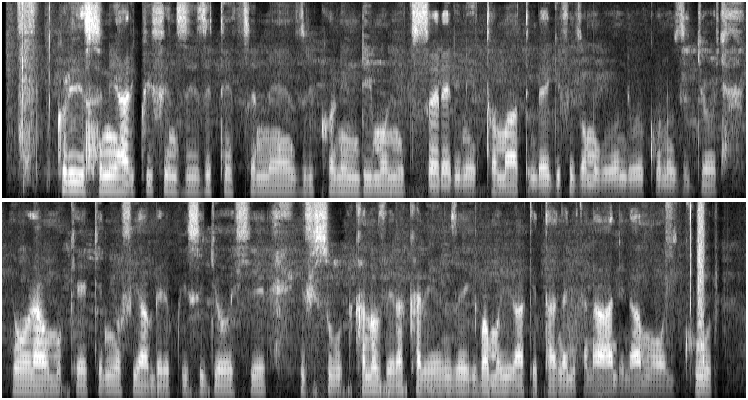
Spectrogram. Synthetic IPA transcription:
kuɾisinihaɾikwiːfinzizite̞t͡seneziɾikʰo̞niːndimoni̥seɾeɾinitʰo̞matimbeɡifizo̞muβuɾuːndiwekʰuːnhuziɾɟoːçeɲ̥oɾaomukʰe̞ke̞nijofijaːmbe̞ɾe̞kwiːsiɾɟo̞ːçe̞ifisukʰano̞ve̞ɾakʰaɾe̞ːnze̞ivamuɾiɾaketaːŋɡaɲikanahaːndinamŋojikʰuɾa

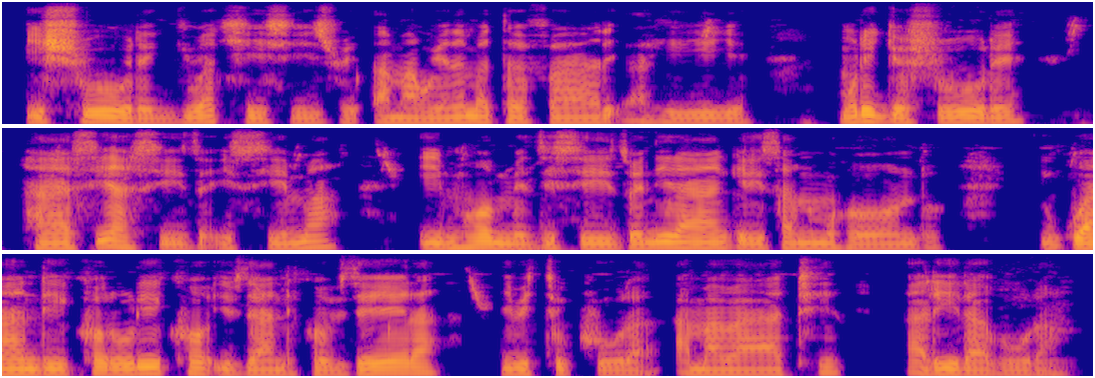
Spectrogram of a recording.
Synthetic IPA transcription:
iʃuːɾe̞ɡiwakʰiʃid͡ʒwe̞ʔamaβwijenamatafaːɾḭʔaɦije̞ | muɾiːɾɟo̞ʃuːɾe̞ | haːsihasizḛʔisima | im̥ho̞me̞zisizwe̞niɾaːŋɡiɾisanumuɦo̞ːndo | ɡwaːndikʰo̞ɾuɾikʰo̞ʔivjaːndikʰo̞vje̞ːɾaniβitʰukʰuɾa̰ːmaβaːtʰi | aɾiɾaβuɾa̰

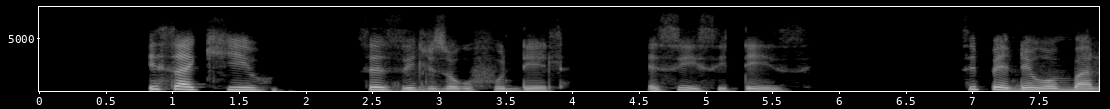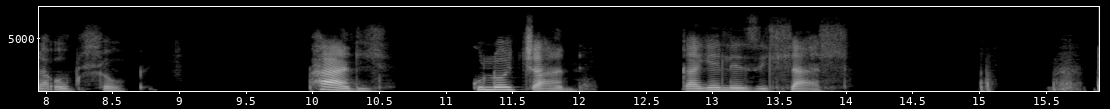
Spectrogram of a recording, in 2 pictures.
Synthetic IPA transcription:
isakʰiwɔ | sezind͡ɮʱizoɣufundʱɛla | esijisitʼeːzi | sipʼɛndʱɛŋom̩βala̰ʔom̩ɬɔːpʰɛ̥ | pʰand͡ɮʱɛ | ɣ̬ulɔt͡ʃʼanɛ | ɣaɲɛleziɬaːɬḁ

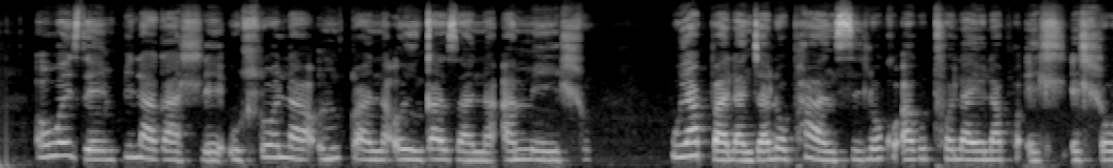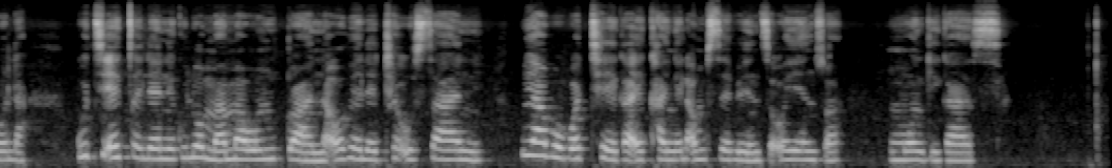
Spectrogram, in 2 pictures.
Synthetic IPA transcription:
ɔwɛzempʼilaɣaɬɛʔuɬɔlaum̩tʼwana̰ʔojiŋkʼazanaʔamɛːɬɔ | ujab̥ʱaland͡ʒʱalɔpʰant͡sʼilokʰuʔaɣutʰɔlajɔlapʰɔʔɛɛɬɔla | ɣutʰiɛǀɛleniɣulɔmamawom̩tʼwana̰ʔɔβɛlɛtʰɛusanɛ | ujaβɔβɔtʰɛɣaɛkʰaŋɛlaum̩sɛβend͡zʱḭʔɔjɛnd͡zʱwa | ŋumoŋiɣaːz̥i̥

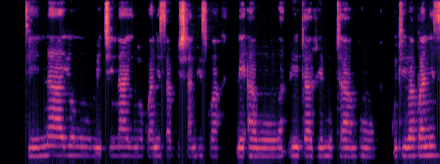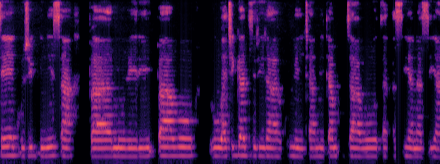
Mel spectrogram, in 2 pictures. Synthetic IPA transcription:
tinajomit͡ʃinaino̞kwanisakuʃandiswa | ne̞ʔaʋo̞ʋano̞itaʐe̞mutambo | kutiʋakwanise̞kuʐiɡʱwiɲisa | pamuʋiripaʋo̞ | ʋat͡ʃiɡʱad͡zirirakuno̞itʰamitambod͡zaʋo̞d͡zakasijanasijaːna

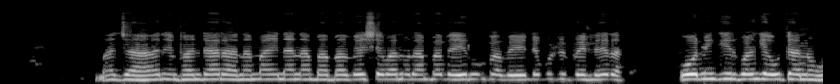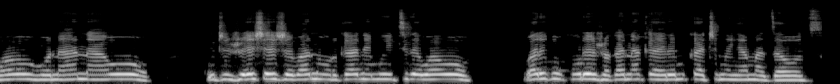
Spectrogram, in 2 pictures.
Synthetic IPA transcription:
mad͡ʒaɦanempandaɾanamainanaɓaɓaʋe̞ʃe̞ʋano̞ɾambaʋe̞iɾumbaʋeende̞kuʐibe̞ɮe̞ɾa | ʋoniŋɡirwaŋɡe̞utano̞ɦwaʋoɦonanawo | kut̬iʐe̞ʃe̞ʐeʋanorkane̞muitiɾewaʋo | ʋaɾikukuɾeʐakanakaiɾemukatimwe̞ɲamad͡zaoːd͡zi̥

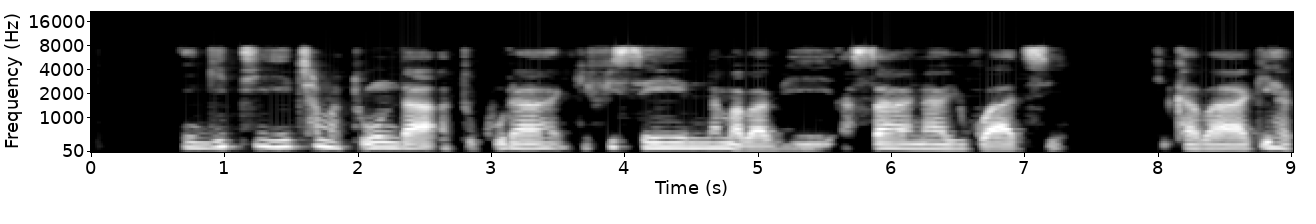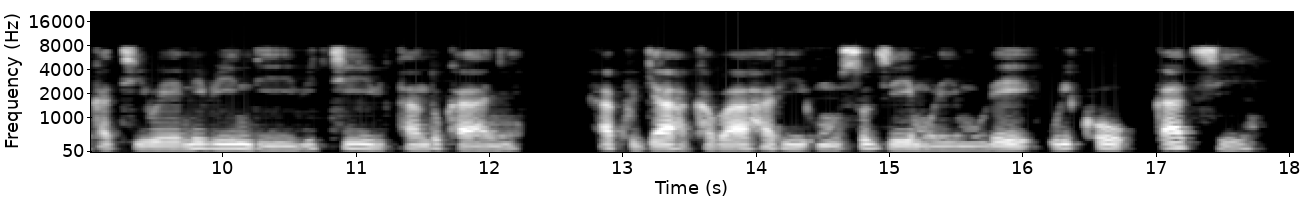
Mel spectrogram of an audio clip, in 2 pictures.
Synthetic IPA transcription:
iɡitʰit͡ʃamatʰuːnda̰atʰukʰuɾaɡ̥ifise̞namaβaβiasanajuɡwaːt͡si | kikʰaβaɡiɦakʰa̰tʰiwe̞niβiːndiβitʰiβitʰaːndukʰaɲe̞̰ | ha̰kʰuɟahakʰaβa̰ha̰ɾiumuso̞zimṵɾemuɾe̞uɾikʰo̞̰b̚ɡ̥aːt͡si

